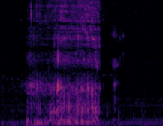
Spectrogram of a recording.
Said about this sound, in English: And hold on, coffee sip.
